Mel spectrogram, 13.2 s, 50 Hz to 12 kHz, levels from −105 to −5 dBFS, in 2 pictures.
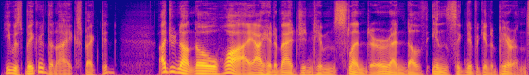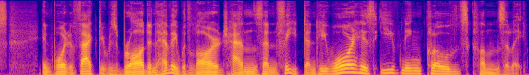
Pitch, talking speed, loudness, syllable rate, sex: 100 Hz, 185 wpm, -21 LUFS, 5.2 syllables/s, male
